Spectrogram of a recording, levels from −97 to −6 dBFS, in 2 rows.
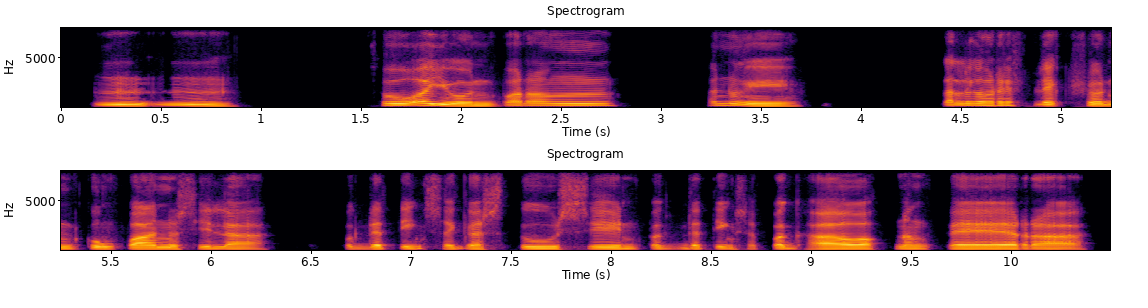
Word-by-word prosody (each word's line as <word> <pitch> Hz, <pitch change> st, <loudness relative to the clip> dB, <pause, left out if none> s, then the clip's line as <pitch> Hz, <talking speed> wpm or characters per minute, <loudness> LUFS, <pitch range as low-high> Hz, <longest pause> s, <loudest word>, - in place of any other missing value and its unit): Mm. 145 Hz, -3 st, 0 dB, 0.7 s
So 190 Hz, -1 st, +2 dB
ayun, 130 Hz, -9 st, +4 dB
parang 190 Hz, 0 st, -1 dB, 0.5 s
ano, 190 Hz, +1 st, -4 dB
eh, 125 Hz, -2 st, +2 dB, 0.7 s
talagang 180 Hz, +2 st, 0 dB
reflection 150 Hz, -6 st, -1 dB
kung 135 Hz, +2 st, 0 dB
pano 130 Hz, -1 st, +4 dB
sila 115 Hz, -4 st, -2 dB, 0.4 s
pagdating 125 Hz, -1 st, -3 dB
sa 120 Hz, -, -6 dB
gastusin, 115 Hz, -1 st, 0 dB
pagdating 115 Hz, +2 st, -7 dB
sa 120 Hz, -, -15 dB
paghawak 110 Hz, -1 st, +3 dB
ng 115 Hz, -1 st, -2 dB
pera. 110 Hz, -1 st, +3 dB
125 Hz, 110 wpm, -23 LUFS, 115-150 Hz, 0.7 s, ayun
